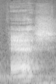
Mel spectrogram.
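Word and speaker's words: X Æ A-12: Ash? Yeah. Is that Like the right? XAE was pronounced Ash, and then A12. So Ash A12.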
